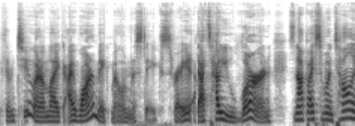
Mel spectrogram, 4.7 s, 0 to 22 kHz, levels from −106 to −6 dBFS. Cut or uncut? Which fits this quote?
cut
